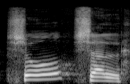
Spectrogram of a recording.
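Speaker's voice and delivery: सोशल very slowly as "so... shal", with sh; corrected pronunciation of social. Shown as a demonstration. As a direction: stretch सोशल into two separate syllables, sh in the second. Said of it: "इसको सोशल नहीं पढ़ना है".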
